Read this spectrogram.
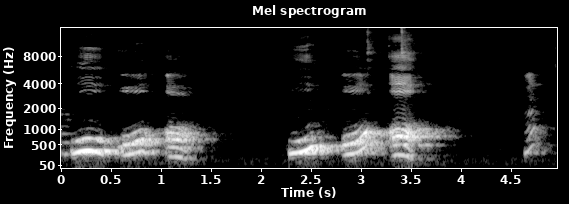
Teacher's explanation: যে স্বরধ্বনিগুলি উচ্চারণের সময় আমাদের জিহ্বা পিছনে পিছিয়ে যায় তাকে পশ্চাৎভাগস্থ স্বরধ্বনি বলে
